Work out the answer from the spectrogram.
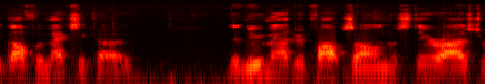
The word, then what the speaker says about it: Madrid: occurred not in California, but in a region near of New Madrid, Missouri. Now, we pronounce it Madrid, but I think that's called Madrid, because Missourians don't know how to talk about it.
